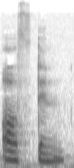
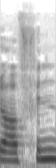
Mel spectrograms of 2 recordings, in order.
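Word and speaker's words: often: A option steady, B option certain, C option slow, या फिर D option ऑफ्टन, या फिर ऑफन, दोनों ही सही करेक्ट प्रोनाउंसिएशन है।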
